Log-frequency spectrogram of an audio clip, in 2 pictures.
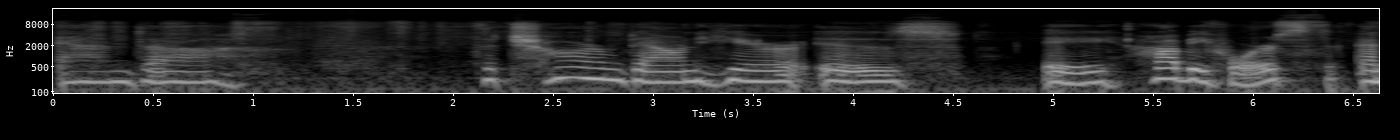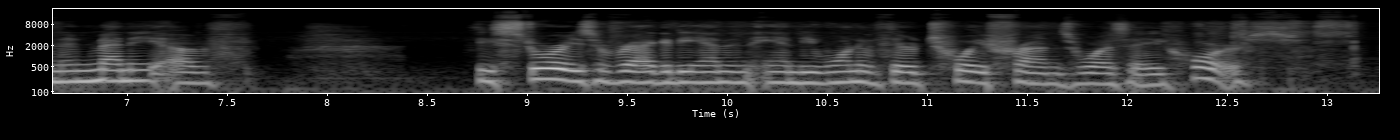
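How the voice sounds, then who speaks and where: A woman's voice: on the low side, fairly even intonation. A woman showing off a handmade journal in casual show-and-tell narration, chatty and congested from allergies. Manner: chatty and unhurried, with many fillers and restarts.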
